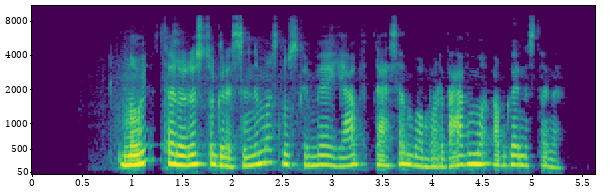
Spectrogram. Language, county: Lithuanian, Klaipėda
